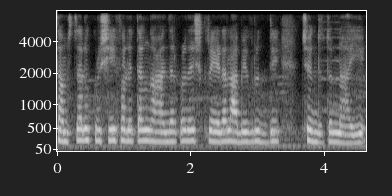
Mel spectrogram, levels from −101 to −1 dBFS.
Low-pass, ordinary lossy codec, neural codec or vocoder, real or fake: 7.2 kHz; none; none; real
